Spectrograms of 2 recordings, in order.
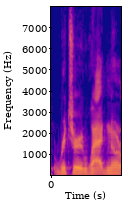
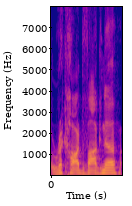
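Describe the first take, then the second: First: Wagner is said with an anglicized pronunciation. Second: Wagner is said with a German-style pronunciation. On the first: The speaker calls it wrong. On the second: The speaker calls it right.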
